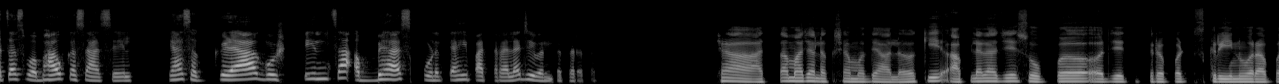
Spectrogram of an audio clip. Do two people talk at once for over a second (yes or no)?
no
